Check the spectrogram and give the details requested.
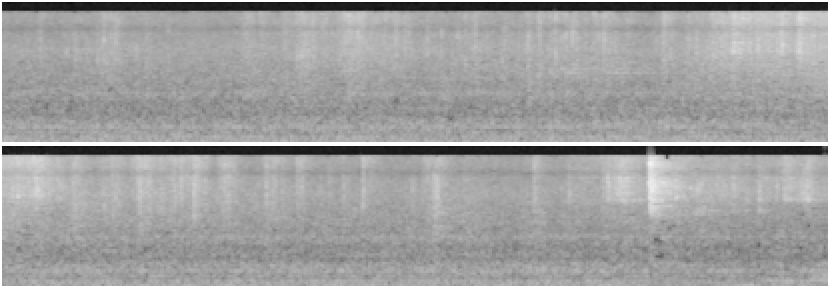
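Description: Dry Maggi instant noodles frying in hot oil in a steel kadai: a steady sizzling hiss over a low hum, with a clink of the metal spatula against the pan near the end.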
